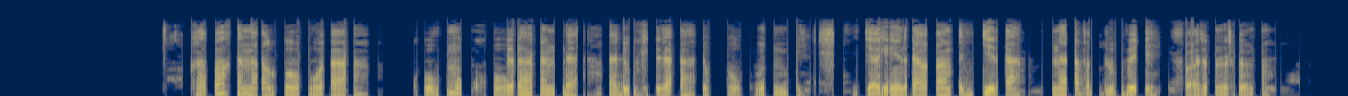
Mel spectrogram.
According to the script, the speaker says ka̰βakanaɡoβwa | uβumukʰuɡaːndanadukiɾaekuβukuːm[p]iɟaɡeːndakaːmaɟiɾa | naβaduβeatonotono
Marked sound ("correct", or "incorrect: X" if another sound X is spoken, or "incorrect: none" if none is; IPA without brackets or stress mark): incorrect: b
